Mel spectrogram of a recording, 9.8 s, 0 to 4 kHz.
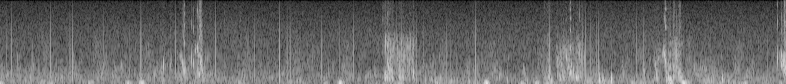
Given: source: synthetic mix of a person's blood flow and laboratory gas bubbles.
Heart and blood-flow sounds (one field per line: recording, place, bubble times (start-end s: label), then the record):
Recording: Doppler ultrasound of blood flow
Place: subclavian vein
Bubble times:
2.02-2.09 s: bubbles
2.12-2.16 s: bubbles
2.23-2.60 s: bubbles
4.78-5.21 s: bubbles
6.79-6.91 s: bubbles
6.95-7.35 s: bubbles
8.03-8.08 s: bubbles
8.16-8.55 s: bubbles
9.68-9.84 s: bubbles
From the record:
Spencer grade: 2 (many but less than half of the cardiac periods contain bubble signals, singularly or in groups)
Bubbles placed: anywhere in the cardiac cycle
